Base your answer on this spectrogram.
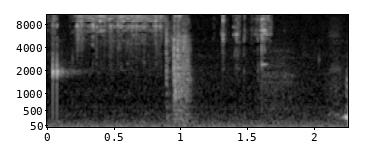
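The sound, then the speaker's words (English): Keys jangle as they are handed over, in a few short, bright metallic bursts, moderately loud, with brief pauses between the clinks and no one speaking. “Give me your keys.”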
